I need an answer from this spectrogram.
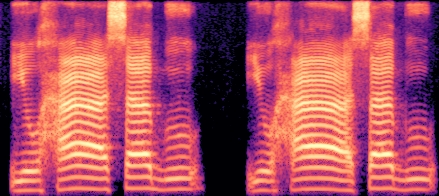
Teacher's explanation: Ada Alif maka ini dibaca panjang dua harakat · Kemudian yuhasabu ya, haknya ada alif, maka ini dibaca panjang 2 harokat. Yuhasabu, yuhasabu, nah, gitu ya.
